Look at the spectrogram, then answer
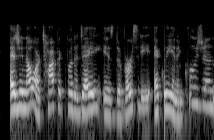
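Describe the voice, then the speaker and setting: An ordinary speaking voice from a woman with an American accent, medium pitch, ordinary pitch variation and a fairly quick pace. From Oklahoma. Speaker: panel moderator, college diversity officer. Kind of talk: panel moderation. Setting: video call.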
